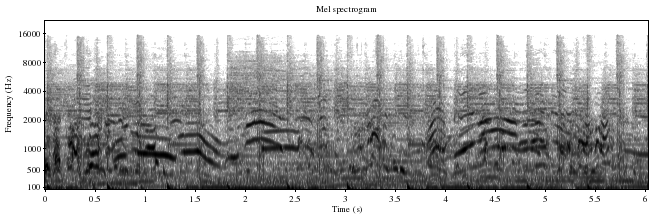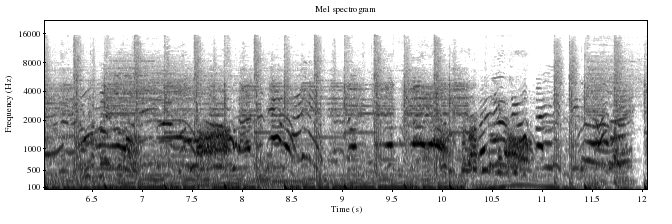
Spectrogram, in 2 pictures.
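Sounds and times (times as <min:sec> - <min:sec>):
children chattering excitedly: 0:00.0 - 0:12.0
music with bass and beat: 0:00.0 - 0:12.0.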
